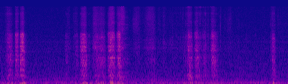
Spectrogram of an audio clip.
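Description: A graphite pencil is drawn and scratched in short strokes across a medium white canvas/paper board resting on a wooden easel. Nine brief, bright, raspy scratching bursts rise over a quiet, low background rumble, each with a faint low thump and almost no ring after it.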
